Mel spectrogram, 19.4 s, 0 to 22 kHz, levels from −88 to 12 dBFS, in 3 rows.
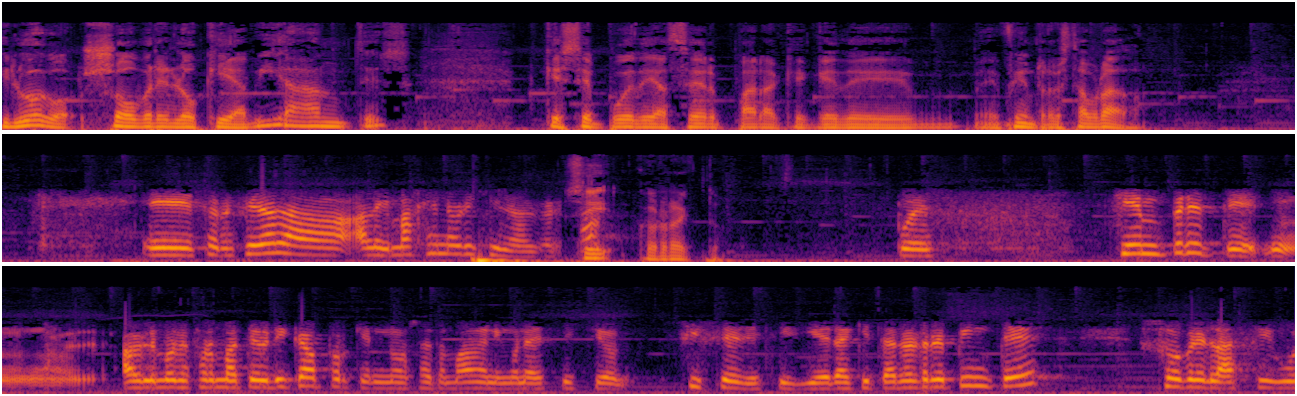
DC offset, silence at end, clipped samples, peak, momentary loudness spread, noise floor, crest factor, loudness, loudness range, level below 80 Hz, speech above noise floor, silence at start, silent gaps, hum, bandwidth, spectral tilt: under 0.1%; 0 s; under 0.1%; -2 dBFS; 13 LU; -44 dBFS; 18 dB; -18 LUFS; 5 LU; -30 dBFS; 27 dB; 0 s; none; none; 11.5 kHz; -6.5 dB/octave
